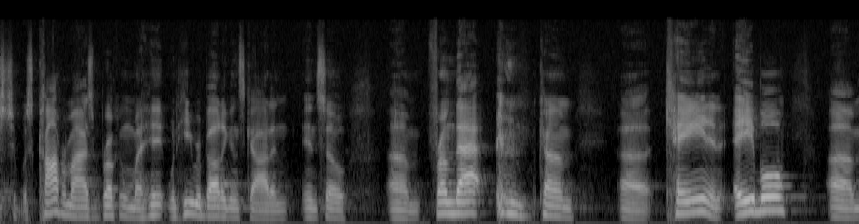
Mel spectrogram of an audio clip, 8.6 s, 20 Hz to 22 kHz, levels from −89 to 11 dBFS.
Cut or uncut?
uncut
